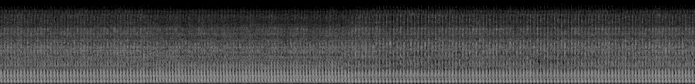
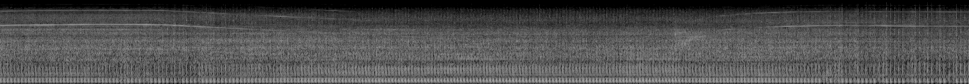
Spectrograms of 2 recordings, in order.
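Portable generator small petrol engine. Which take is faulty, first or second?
second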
